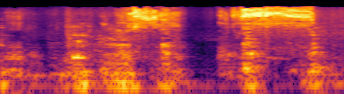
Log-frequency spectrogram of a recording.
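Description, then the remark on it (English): Pigs squealing loudly and harshly, two long shrill bursts separated by a brief pause, with no talking. “The only thing about swine is that they scream when they are being hurt. We don't like this, so we call it squealing.”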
